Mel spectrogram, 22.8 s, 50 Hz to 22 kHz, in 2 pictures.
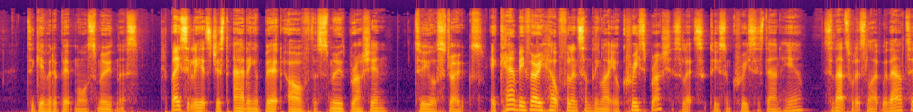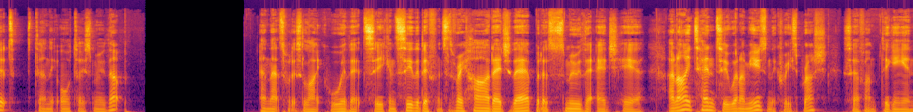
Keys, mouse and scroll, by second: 0.3-7.5 middle drag, 7.5 click, 7.9 middle click, 8.6-19.4 drag, 19.4-21.6 middle drag, 21.6-22.8 ctrl+drag.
